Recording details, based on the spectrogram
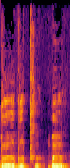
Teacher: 입술을 움직이지 않으면 안 됩니다. 즉 입술의 소리가 납니다. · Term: 입술 소리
